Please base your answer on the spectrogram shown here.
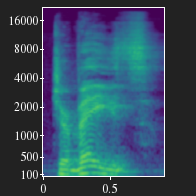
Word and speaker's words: Gervais: say jinbodhi's is okay I've been saying it wrong - I put the S on it so now I gotta remove the S and put a Z Gervaise I got you got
